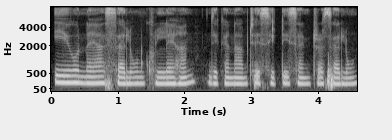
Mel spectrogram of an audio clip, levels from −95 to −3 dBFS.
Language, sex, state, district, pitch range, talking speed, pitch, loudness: Maithili, female, Bihar, Samastipur, 175-195 Hz, 155 wpm, 180 Hz, -21 LUFS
